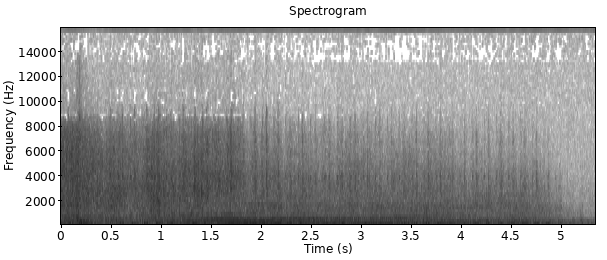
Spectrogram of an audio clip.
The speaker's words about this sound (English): Regaining his feet, the prisoner scrambles toward the car, but collapses before he can get in. He's pulled into the car, which drives off into the night.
